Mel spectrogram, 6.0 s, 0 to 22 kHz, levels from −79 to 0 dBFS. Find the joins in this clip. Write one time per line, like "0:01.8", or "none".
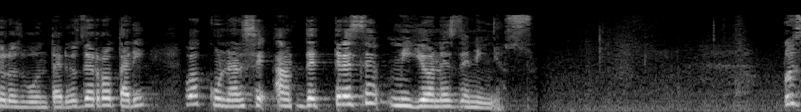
0:01.4
0:02.2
